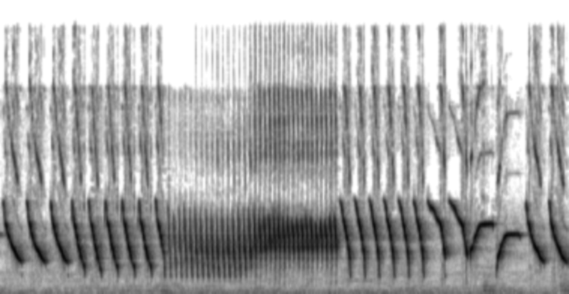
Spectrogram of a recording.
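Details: Canary song used as a training tutor for young canaries learning to sing: rapid series of steep descending whistled notes, then a dense buzzy trill lasting about two seconds, followed by more falling notes and looping swoops, all high-pitched.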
